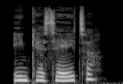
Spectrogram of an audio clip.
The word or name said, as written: INKASSATORER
